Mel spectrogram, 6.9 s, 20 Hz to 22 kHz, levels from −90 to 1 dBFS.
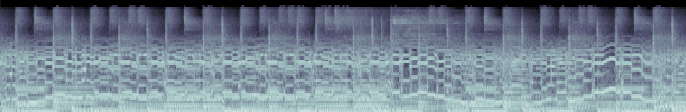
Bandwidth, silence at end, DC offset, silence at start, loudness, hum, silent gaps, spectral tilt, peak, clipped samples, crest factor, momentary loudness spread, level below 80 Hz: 17 kHz; 0 s; under 0.1%; 0 s; -12 LUFS; none; none; -4.5 dB/octave; 0 dBFS; under 0.1%; 12 dB; 1 LU; -20 dBFS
